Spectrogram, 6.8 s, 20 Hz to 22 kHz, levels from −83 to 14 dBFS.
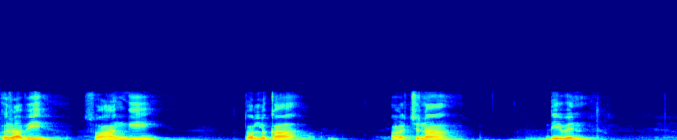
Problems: background sounds at intervals, background conversations at intervals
